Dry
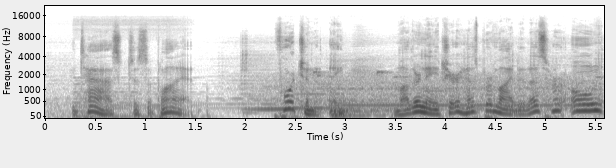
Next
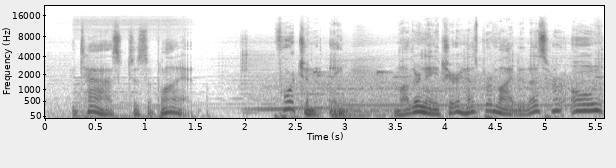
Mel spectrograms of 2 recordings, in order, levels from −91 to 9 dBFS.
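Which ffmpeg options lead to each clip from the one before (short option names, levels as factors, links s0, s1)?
-af "equalizer=f=450:w=0.65:g=-6"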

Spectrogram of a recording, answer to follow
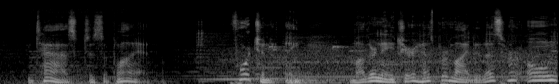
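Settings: -filter_complex "[0:a]asplit=2[s0][s1];[s1]adelay=132,lowpass=f=2400:p=1,volume=0.106,asplit=2[s2][s3];[s3]adelay=132,lowpass=f=2400:p=1,volume=0.49,asplit=2[s4][s5];[s5]adelay=132,lowpass=f=2400:p=1,volume=0.49,asplit=2[s6][s7];[s7]adelay=132,lowpass=f=2400:p=1,volume=0.49[s8];[s0][s2][s4][s6][s8]amix=inputs=5:normalize=0"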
